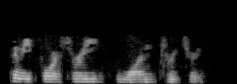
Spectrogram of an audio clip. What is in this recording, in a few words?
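Sheriff, Parks, Sheriff radio scanner; Shrf Mnt (Parks)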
